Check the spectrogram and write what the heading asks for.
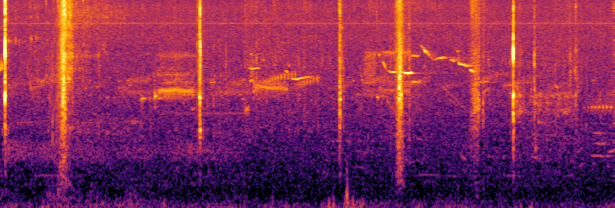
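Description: Outdoor ambience with birds giving short chirps and calls, one a quick descending run about halfway through, over a faint low rumble. A few sharp clicks are scattered through it.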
